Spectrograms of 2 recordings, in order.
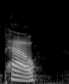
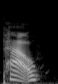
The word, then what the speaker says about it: Pau: but on this day, and 5 hours ago, according to Twitter, Paul Gasol. – Pow. – I'm See, y'all don't even know how to pronounce his name. It's Pow. P-A-U.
